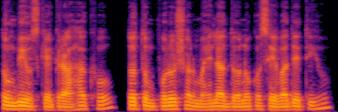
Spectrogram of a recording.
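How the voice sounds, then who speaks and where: An actor playing a cold, scornful rich young master in a Hindi drama dub. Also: male voice, deep voice, fairly even intonation, fairly quick, a little mellow, no echo, studio quality, faint music behind, lightly acted.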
